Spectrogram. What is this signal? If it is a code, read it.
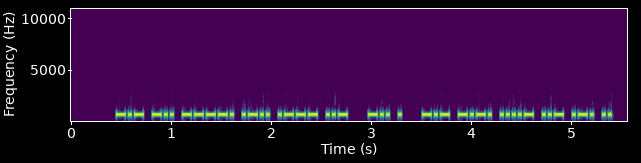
Morse code, heard as a keyed tone, about 40 wpm, 700 Hz. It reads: KD9LJU DE KC4URI
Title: USA Callsign DE Callsign 40wpm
